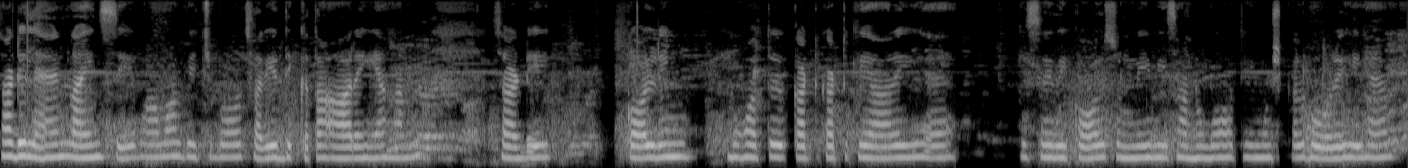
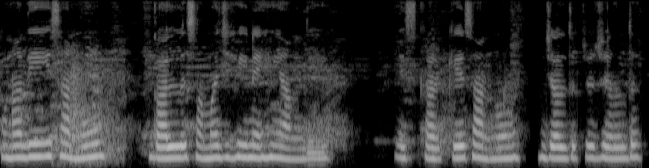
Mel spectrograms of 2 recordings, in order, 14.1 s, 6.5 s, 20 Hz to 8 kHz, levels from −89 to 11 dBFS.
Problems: background sounds at intervals, continuous background conversations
